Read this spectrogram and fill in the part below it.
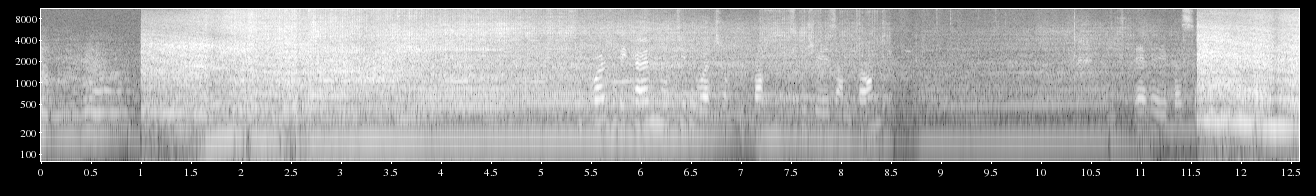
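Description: A small car's engine roars loudly as it speeds past and shifts gears.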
